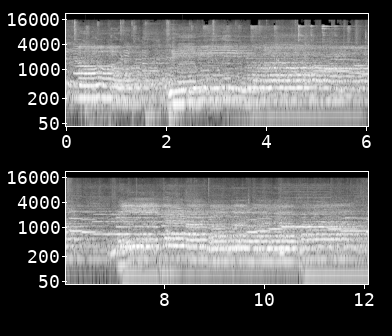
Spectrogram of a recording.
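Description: Slow Malayalam devotional song: long, held sung notes that glide between pitches over a steady, sustained accompaniment.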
